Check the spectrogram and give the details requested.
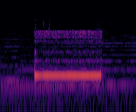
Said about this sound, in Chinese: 那现在来拨通我们的第二通电话，好紧张。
